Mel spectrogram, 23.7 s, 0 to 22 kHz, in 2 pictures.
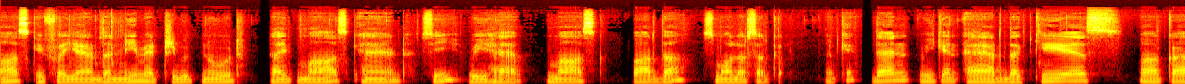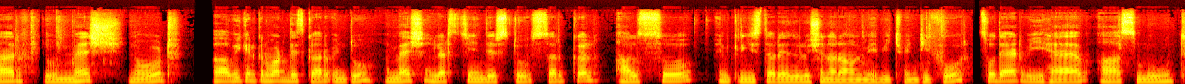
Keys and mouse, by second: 2.4 click, 3.2-4.0 ctrl+shift+drag, 4.2 click, 8.0 drag, 8.3 x, 8.5 x, 8.5 shift+a, 13.7 click, 15.9-17.0 drag, 18.7-21.1 drag, 23.0 space.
